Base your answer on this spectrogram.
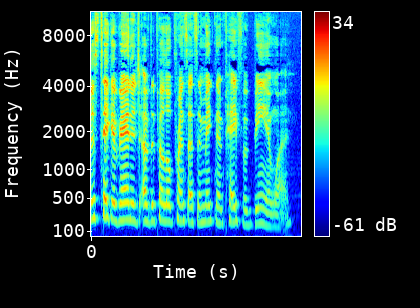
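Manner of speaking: ordinary talk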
